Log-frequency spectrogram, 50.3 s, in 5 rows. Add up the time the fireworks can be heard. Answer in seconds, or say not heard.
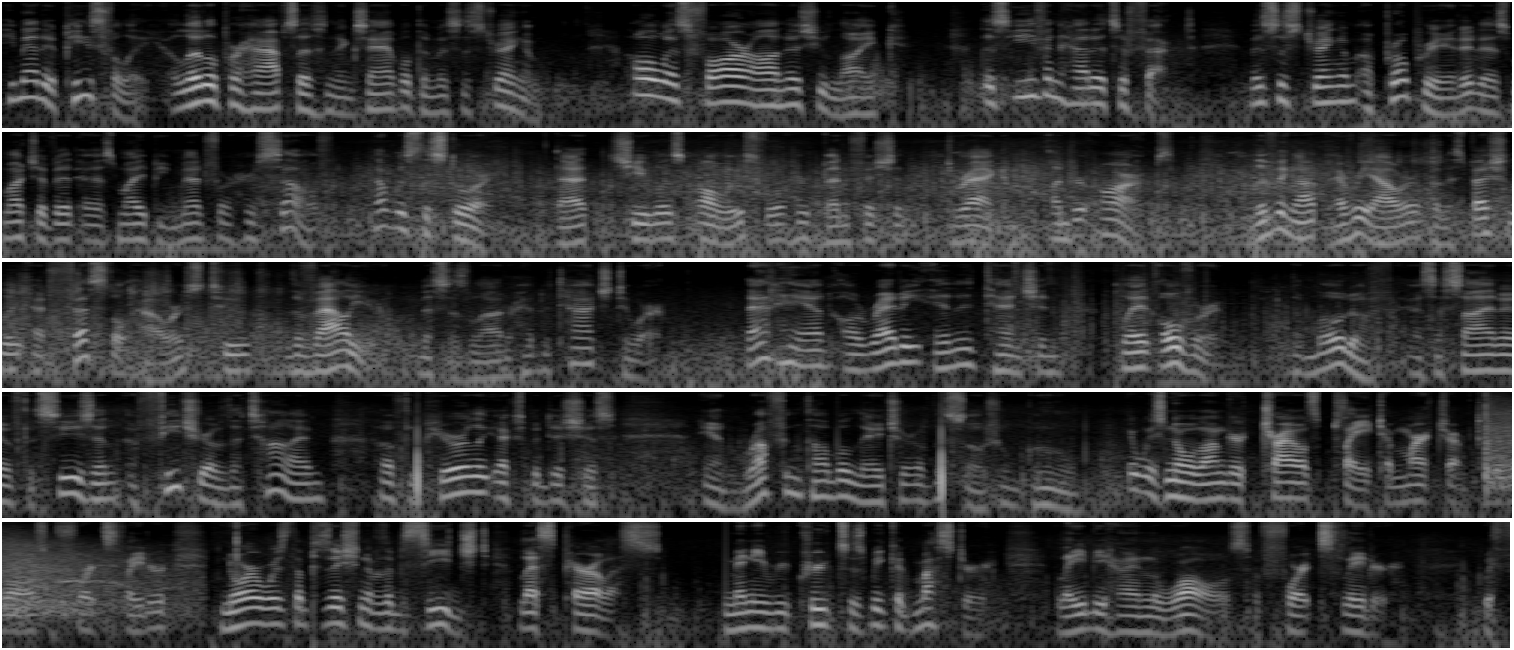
6 s.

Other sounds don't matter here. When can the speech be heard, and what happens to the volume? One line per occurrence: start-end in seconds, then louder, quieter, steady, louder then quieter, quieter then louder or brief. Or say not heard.
0.0-50.2 steady.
